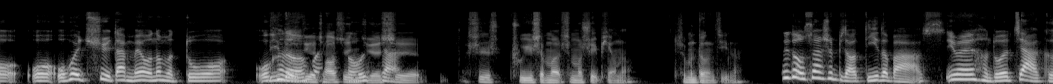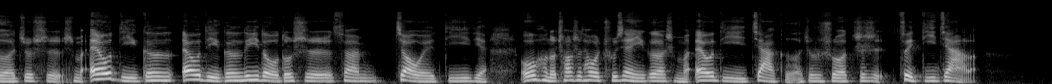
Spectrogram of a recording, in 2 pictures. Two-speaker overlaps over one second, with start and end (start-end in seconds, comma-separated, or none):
2.6-4.0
